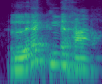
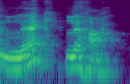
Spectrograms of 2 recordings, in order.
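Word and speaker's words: לך לך: Lek lerá, né?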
